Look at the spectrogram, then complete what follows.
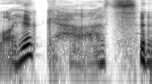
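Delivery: slow, whispered cat voice. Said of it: "Markiplier cat voice".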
